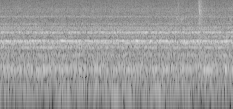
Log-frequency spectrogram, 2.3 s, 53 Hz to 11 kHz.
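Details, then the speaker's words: Multi-voltage diesel heater running on 24 V with the set temperature at 12, body temperature rising so it is throttling down: steady, even fan rush with a constant whirr that slows; running smoothly at reduced fan speed. "temperature's still going up in the housing but i can hear the fans starting to get slower"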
